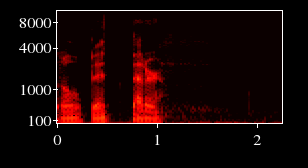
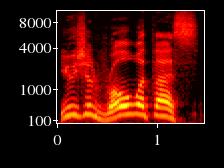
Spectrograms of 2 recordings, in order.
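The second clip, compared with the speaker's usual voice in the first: much higher, louder; playful monkey call; monkeys' voice; 14 dB louder than usual. Acted. Monkeys inviting Jim to swing, high and loud. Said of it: "said the zebras".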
